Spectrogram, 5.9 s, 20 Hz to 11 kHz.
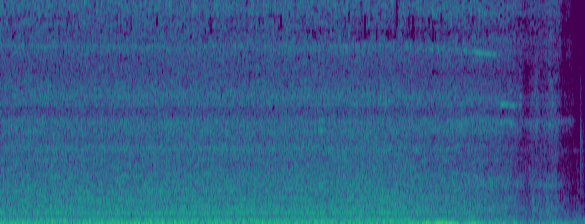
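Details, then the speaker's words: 1972 International 1210 pickup found abandoned, first start on fresh oil with fuel primed and leaking heavily: even steady V8 idle with a smooth low burble and no knocks or misses before shutoff; sounds healthy, normal idle. "Awesome, sounds good, but look at that, pumping fuel like nobody's business. Dude, she sounds good."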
